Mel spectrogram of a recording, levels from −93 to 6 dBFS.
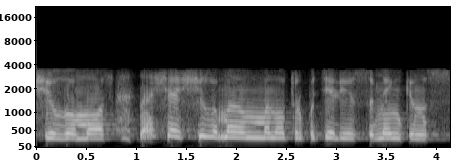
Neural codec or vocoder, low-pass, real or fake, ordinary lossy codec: none; 3.6 kHz; real; MP3, 32 kbps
